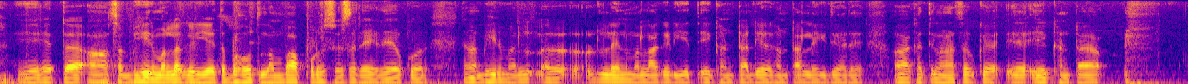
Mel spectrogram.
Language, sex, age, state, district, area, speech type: Maithili, male, 18-30, Bihar, Madhepura, rural, spontaneous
